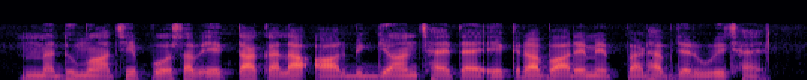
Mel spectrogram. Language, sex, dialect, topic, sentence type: Maithili, male, Bajjika, agriculture, statement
